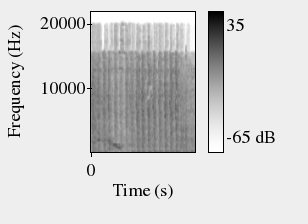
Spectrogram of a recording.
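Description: An anti-aircraft vehicle in the War Thunder video game fires its cannon in a rapid, steady stream of close, punchy shots that lasts the whole moment.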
